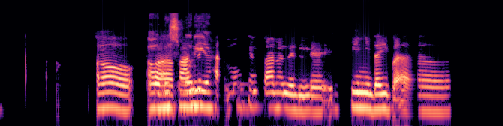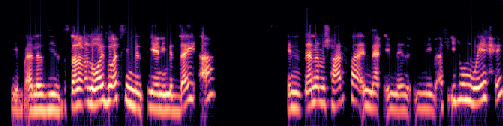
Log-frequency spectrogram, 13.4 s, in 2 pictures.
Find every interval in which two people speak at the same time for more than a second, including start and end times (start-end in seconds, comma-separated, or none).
2.0-3.5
